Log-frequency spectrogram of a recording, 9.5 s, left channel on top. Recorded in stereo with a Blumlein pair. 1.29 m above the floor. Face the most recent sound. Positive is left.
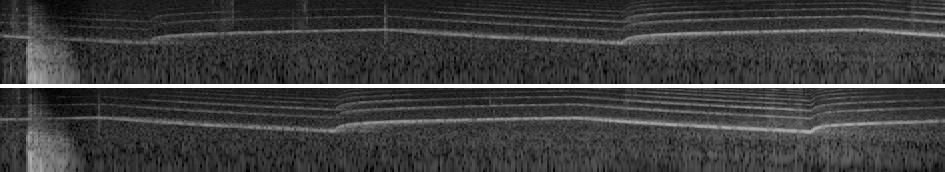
turn(degrees=0)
